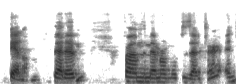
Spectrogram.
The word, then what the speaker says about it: Benham: Benham, from the Memorable Presenter, and she is a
